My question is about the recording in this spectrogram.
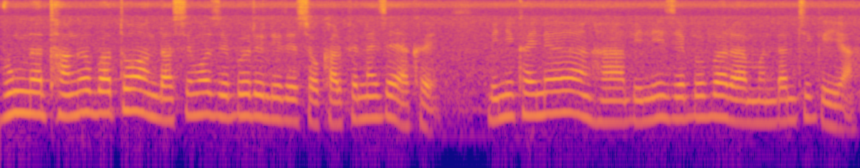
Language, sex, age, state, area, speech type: Bodo, male, 18-30, Assam, urban, spontaneous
